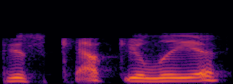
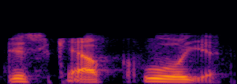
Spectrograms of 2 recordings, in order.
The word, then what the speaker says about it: dyscalculia: of the pronunciations uh the more common one is discala as though you're saying Julia ah discal thank you thank you discal coolia and was I right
